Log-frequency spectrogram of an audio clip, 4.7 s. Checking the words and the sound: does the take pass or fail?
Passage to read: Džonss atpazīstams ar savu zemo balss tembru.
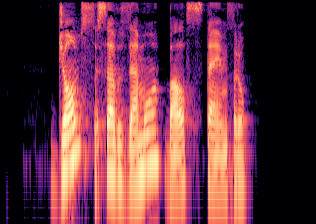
fail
